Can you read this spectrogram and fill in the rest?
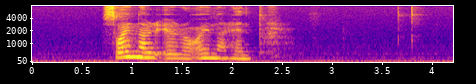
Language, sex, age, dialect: Faroese, female, 15-35, Norðurstreymoy/Eysturoy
